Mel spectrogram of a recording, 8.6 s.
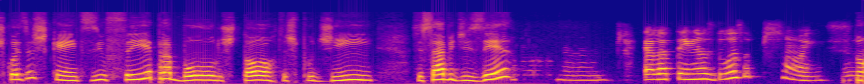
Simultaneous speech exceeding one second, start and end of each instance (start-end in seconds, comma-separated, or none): none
